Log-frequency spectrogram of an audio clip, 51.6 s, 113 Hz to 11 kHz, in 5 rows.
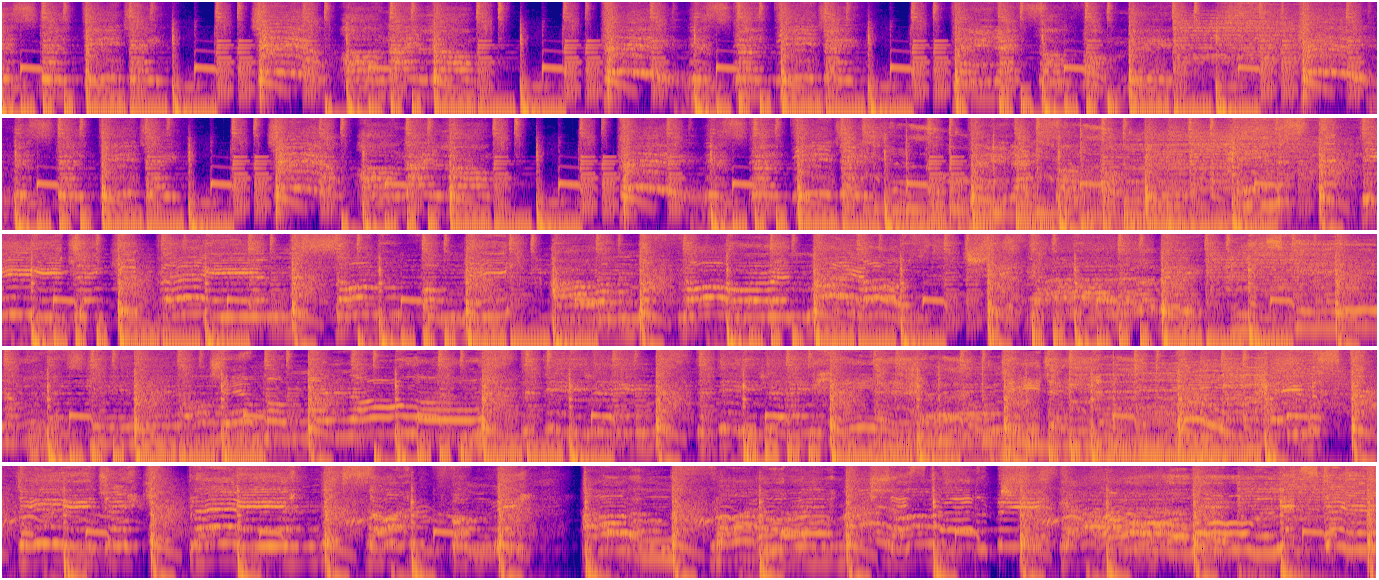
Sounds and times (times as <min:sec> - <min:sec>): Singing: 0:00.0 - 0:03.7, 0:04.5 - 0:14.1, 0:14.9 - 0:51.5
Exciting music: 0:01.2 - 0:13.9, 0:14.6 - 0:51.5.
